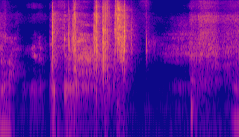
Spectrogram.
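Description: A metal bit clicks and scrapes as it is pushed into a drill attachment.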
